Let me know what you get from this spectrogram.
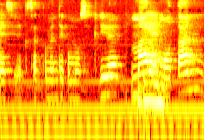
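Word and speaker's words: Marmottan: Marmotán doble T. Marmotán. Como una marmota. Dob T. Marmotán. Termina con N.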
